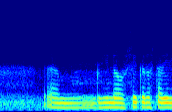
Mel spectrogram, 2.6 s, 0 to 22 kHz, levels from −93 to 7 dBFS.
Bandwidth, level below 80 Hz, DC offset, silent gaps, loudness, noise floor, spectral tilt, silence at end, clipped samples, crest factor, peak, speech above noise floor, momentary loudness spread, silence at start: 2.1 kHz; -86 dBFS; under 0.1%; none; -32 LUFS; -53 dBFS; -12.5 dB/octave; 0 s; under 0.1%; 16 dB; -16 dBFS; 24 dB; 19 LU; 0 s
